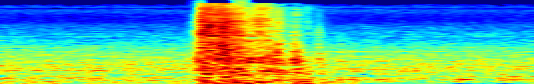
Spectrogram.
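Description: A blob of gel bursts against a wall with a short rushing hiss.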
